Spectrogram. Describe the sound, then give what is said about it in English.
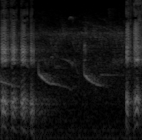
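A goat bleats in two short, quavering bursts, one at the start and one at the end, with a softer, wavering call drifting in between; no voices. “Leah suddenly stood up and dashed off in the vague direction of where the goat's call had come from”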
